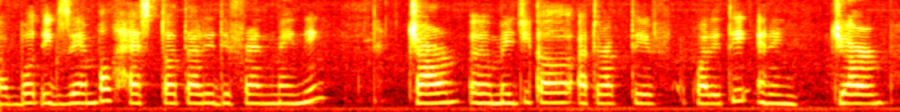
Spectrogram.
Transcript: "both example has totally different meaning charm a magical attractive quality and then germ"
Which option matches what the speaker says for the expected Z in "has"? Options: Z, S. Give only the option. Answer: S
